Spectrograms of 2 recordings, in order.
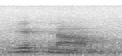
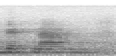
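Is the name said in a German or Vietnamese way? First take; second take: German; Vietnamese. First: It is said with German sounds and stress. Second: It is said with Vietnamese tones and sounds. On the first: The speaker calls it right. "mà chúng ta sẽ đọc là Việt Nam" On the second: The speaker calls it wrong. "chúng ta sẽ không đọc là Việt Nam như là tiếng Việt Nam"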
